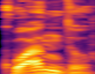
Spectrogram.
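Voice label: when, Spanish, female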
